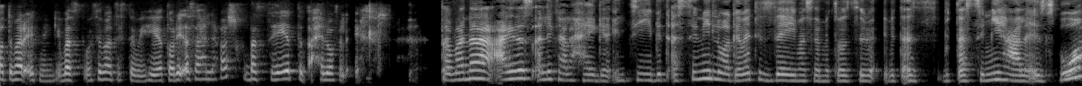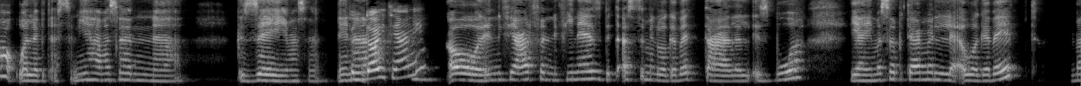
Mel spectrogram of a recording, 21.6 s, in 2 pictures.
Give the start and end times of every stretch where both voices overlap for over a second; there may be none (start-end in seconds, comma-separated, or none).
none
